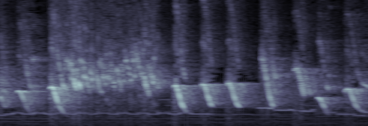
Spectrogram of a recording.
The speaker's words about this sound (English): The whole world is happy. The sun is shining and the birds are singing. Probably the happiest bird is our friend Tweety.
